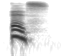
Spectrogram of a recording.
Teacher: A common mistake is confusing S with Z. Make sure to pronounce S as a clear, voiceless sound without vibration.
